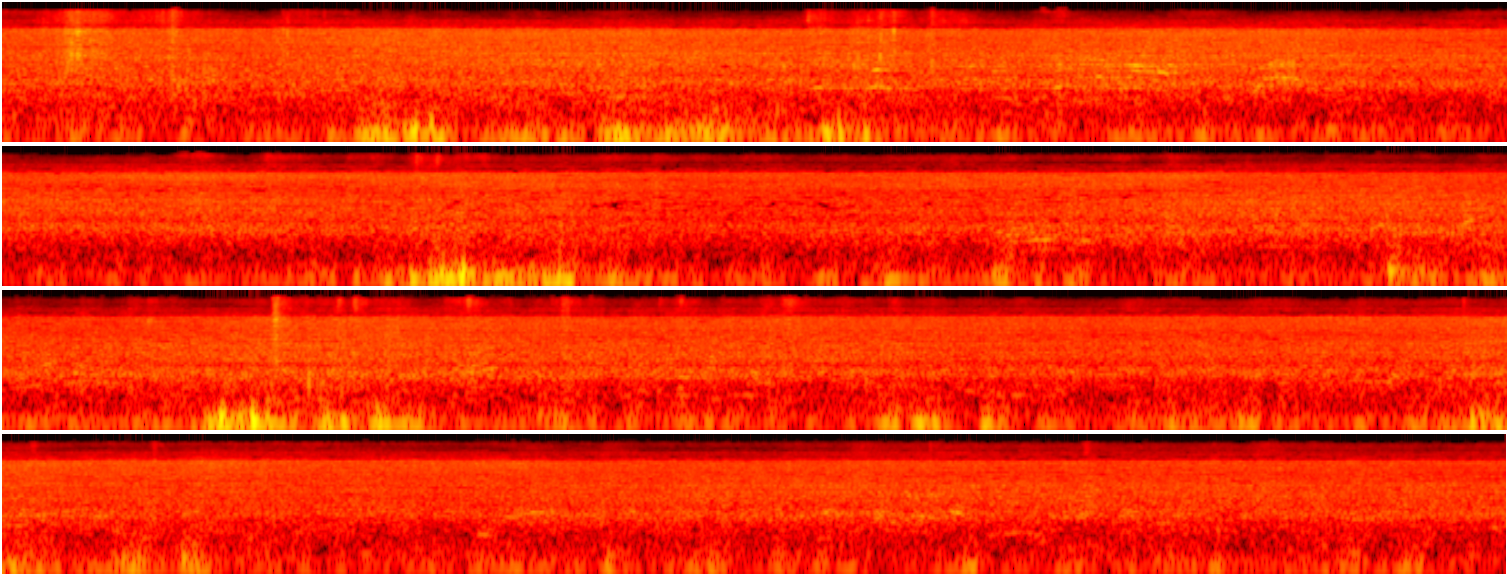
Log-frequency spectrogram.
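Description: Gusts of wind rumbling on a phone microphone at irregular intervals, over a steady outdoor hiss.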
